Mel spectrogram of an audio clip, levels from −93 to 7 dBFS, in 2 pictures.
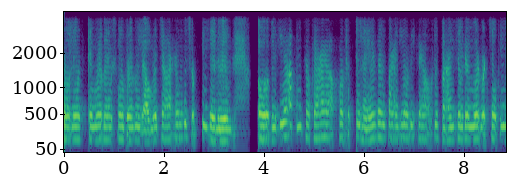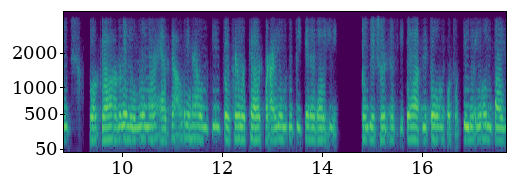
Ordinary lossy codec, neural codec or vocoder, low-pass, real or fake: none; codec, 16 kHz, 0.5 kbps, FreqCodec, smaller model; 3.6 kHz; fake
